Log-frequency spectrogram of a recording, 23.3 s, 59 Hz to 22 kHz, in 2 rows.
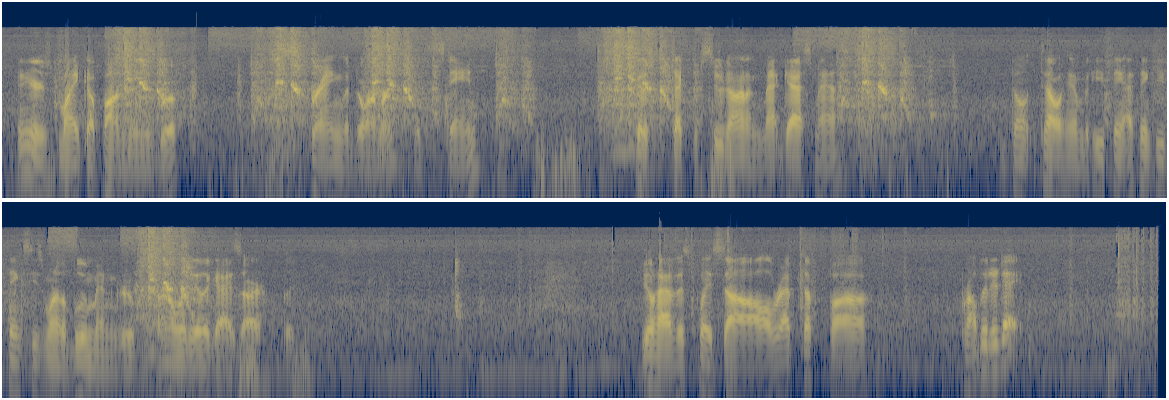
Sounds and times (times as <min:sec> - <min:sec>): Speech: 0:00.2 - 0:01.8, 0:03.1 - 0:04.8, 0:06.3 - 0:08.4, 0:10.0 - 0:14.6, 0:18.0 - 0:20.4, 0:21.2 - 0:21.9.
